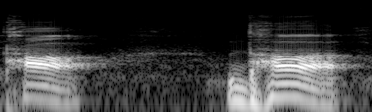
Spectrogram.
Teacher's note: महाप्राण ध्वनियों की विशेषता ये होती है कि उसका जब उच्चारण करते हैं तो अंत में हकार जैसी ध्वनि उत्पन्न होती है। हकार मतलब हा जैसी ध्वनि आती है, जैसे था, धा, ऐसे।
